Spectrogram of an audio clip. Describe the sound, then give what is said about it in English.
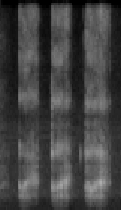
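Three short, crisp crunching bursts spaced evenly apart, a voice imitating crunchy lichen crackling underfoot while climbing up rocks, fairly quiet with brief pauses between each crunch. “and it's the sound of the crunchy lichen as you're like climbing up rocks.”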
